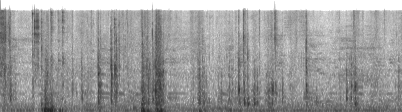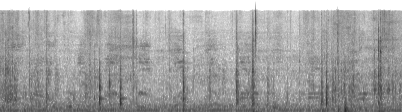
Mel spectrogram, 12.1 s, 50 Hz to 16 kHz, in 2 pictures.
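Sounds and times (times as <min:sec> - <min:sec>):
tools and plastic parts clicking: 0:00.0 - 0:10.1, 0:10.8 - 0:12.0
steady low hum: 0:00.0 - 0:12.0.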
